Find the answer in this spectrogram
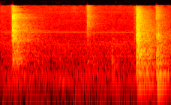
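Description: A sharp metallic clack that dies away over about half a second, then two faint ticks, from a hand tool being handled at the battery terminals.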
